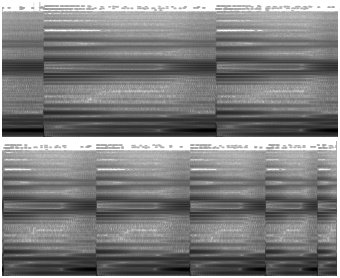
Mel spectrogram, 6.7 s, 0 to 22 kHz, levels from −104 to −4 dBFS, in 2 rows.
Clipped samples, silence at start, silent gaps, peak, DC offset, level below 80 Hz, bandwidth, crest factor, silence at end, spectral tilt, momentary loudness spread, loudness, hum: under 0.1%; 0 s; none; 0 dBFS; under 0.1%; -42 dBFS; 15 kHz; 12 dB; 0 s; -4.5 dB/octave; 9 LU; -12 LUFS; none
